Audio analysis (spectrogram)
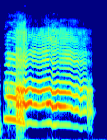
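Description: A woman lets out one loud, high-pitched scream of pain as she is struck with a ruler, starting sharply and holding for nearly two seconds with a slight wavering fall before cutting off, with no other talk.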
